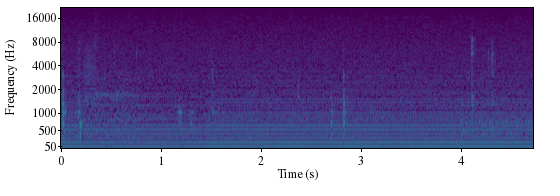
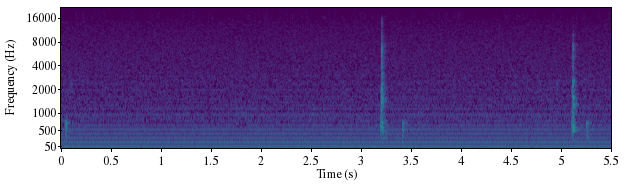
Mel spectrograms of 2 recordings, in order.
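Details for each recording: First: Technics SL-7 turntable during restoration, 12-inch size set to block the photo eye, stylus refitted: faint irregular mechanical ticks over a low steady hum as the mechanism cycles and the tone arm moves in; auto-play working normally for the first time in years. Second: Technics SL-7 turntable during restoration: two sharp solenoid clicks a couple of seconds apart over faint mains hum when start/cueing is pressed, electrics working, but the tonearm stays up because the transport lock was left engaged.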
